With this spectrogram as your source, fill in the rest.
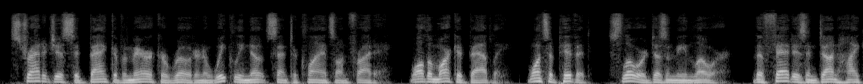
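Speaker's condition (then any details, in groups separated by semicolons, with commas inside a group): No condition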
